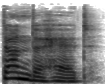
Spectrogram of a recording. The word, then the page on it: dunderhead: British English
